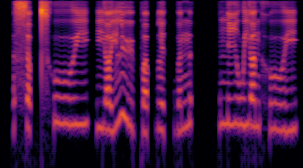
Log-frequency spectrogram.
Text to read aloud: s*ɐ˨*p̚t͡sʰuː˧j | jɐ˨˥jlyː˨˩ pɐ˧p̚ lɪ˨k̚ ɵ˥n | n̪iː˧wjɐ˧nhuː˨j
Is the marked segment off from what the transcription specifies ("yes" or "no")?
yes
